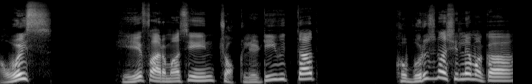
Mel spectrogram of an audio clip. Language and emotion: Goan Konkani, surprised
